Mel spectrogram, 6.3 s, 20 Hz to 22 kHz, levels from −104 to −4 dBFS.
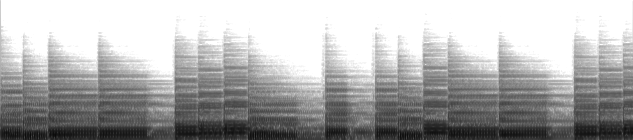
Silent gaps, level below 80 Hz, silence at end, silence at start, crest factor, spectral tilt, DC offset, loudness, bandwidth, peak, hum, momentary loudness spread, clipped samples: none; -26 dBFS; 0 s; 0 s; 14 dB; -12 dB/octave; under 0.1%; -16 LUFS; 3.9 kHz; -2 dBFS; none; 5 LU; under 0.1%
